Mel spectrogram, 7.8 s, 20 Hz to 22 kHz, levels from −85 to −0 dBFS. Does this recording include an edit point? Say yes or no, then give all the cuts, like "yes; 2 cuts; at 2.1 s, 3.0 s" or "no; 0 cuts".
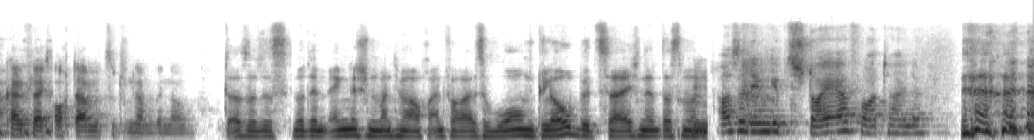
yes; 2 cuts; at 1.7 s, 5.3 s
